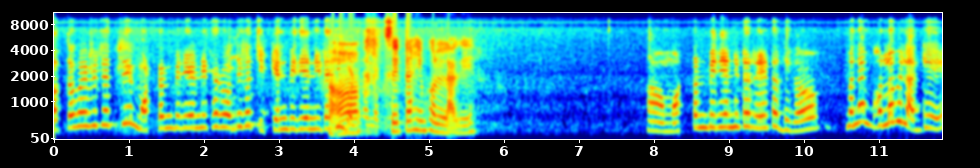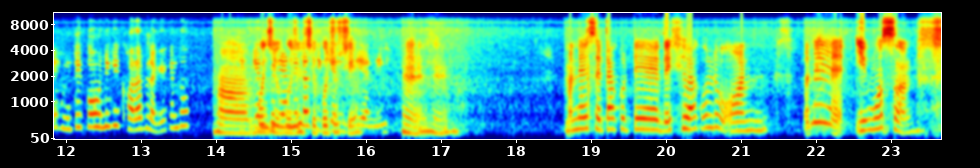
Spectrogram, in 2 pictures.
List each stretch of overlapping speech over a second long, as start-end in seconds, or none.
14.6-16.2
